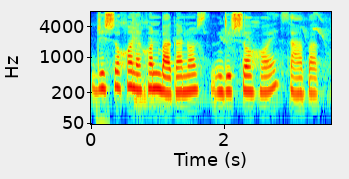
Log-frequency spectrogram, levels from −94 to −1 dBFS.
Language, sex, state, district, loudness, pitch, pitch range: Assamese, female, Assam, Sonitpur, -16 LUFS, 220 Hz, 210-240 Hz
